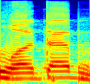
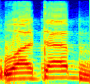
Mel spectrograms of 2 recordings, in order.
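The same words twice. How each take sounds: The two takes are said the same way.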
